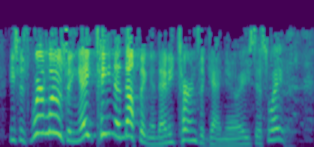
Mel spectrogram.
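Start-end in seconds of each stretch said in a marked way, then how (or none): 0.4-2.0 put-on very high, loud, eager, enthusiastic little boy voice. Telling a story of a boy answering a man asking the score, imitating an enthusiastic little boy. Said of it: "the little boy said rather enthusiastically".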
